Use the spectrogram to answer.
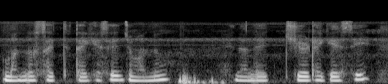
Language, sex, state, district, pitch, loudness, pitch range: Nagamese, female, Nagaland, Dimapur, 190 Hz, -16 LUFS, 180-205 Hz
